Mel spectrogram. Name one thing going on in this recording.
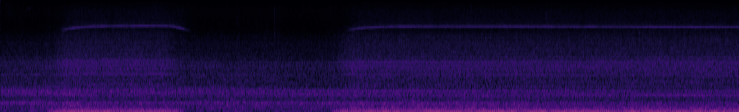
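Tyres rumble loudly over a rough road.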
